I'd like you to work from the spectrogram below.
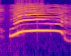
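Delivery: a sudden, very high, shrill falsetto shriek; ecstatic shriek. Acted. Vlogger shrieking with delight at her own beauty. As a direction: squeal it out like you can't contain yourself.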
